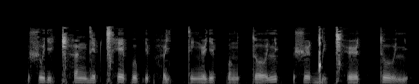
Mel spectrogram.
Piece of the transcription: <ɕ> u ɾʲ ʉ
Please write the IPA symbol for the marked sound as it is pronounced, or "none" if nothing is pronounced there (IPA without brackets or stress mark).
ʃ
